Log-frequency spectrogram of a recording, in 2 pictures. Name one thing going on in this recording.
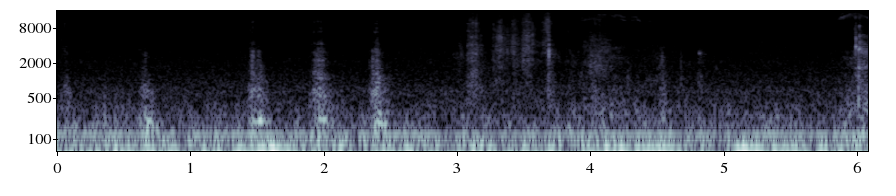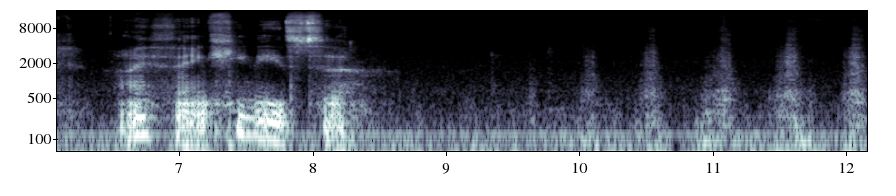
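A palette knife scrapes lightly on canvas.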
